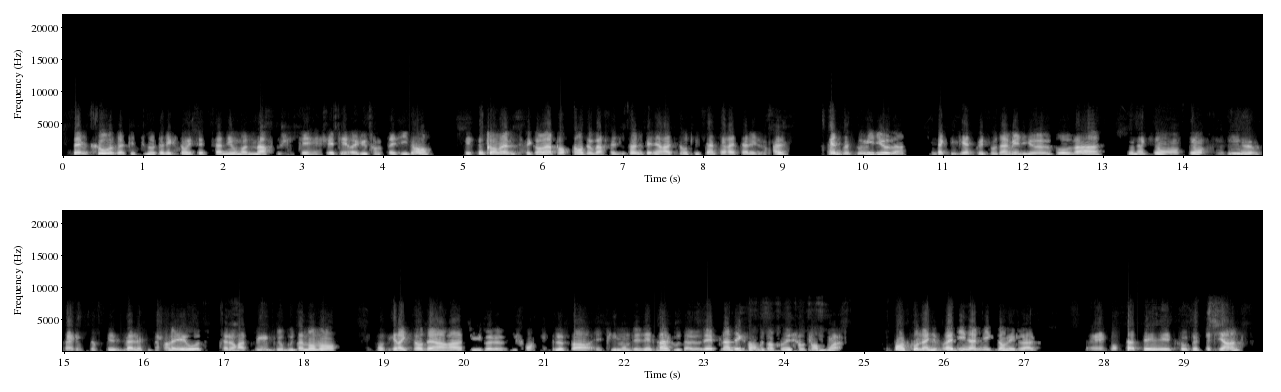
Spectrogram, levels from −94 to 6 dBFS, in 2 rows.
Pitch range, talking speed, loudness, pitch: 115-155 Hz, 250 wpm, -18 LUFS, 130 Hz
